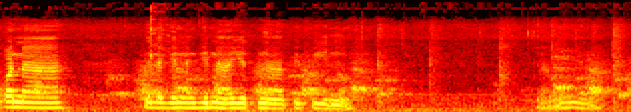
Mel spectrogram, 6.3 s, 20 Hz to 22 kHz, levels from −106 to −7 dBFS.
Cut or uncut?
uncut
